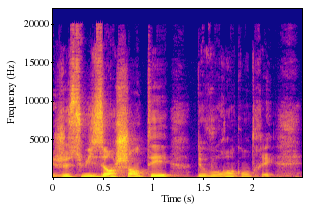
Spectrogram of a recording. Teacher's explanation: Here, don't forget the liaison. So because suis ends with an S, you have to make a Z sound before enchanté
